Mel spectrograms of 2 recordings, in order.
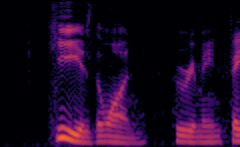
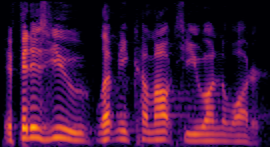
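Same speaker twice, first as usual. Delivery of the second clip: calling out high and loud across the water; eager loud call to the figure on the waves; bold cry; 4 semitones higher, 7 dB louder than usual. Retold or imitated. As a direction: shout it as a daring challenge. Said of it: "I cried out".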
